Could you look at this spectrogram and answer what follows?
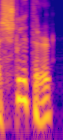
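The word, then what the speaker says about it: sliotar: this ball called a schlitter that's s l i o t a r so it's not spelled the way it's pronounced you hit it into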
